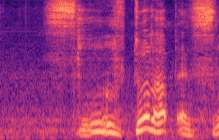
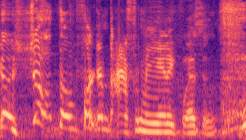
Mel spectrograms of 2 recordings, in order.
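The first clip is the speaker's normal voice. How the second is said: flustered snapping; 10 semitones higher than usual. Retold or imitated. Snapping at questioning coworker.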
